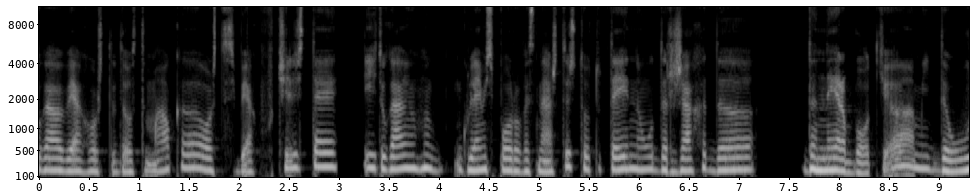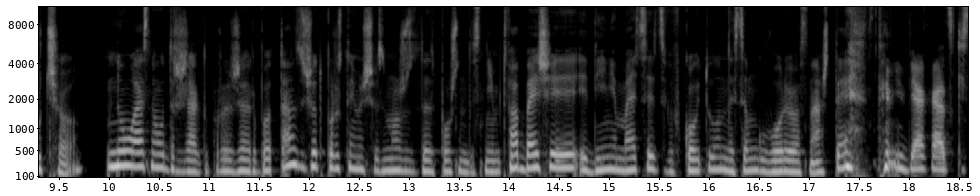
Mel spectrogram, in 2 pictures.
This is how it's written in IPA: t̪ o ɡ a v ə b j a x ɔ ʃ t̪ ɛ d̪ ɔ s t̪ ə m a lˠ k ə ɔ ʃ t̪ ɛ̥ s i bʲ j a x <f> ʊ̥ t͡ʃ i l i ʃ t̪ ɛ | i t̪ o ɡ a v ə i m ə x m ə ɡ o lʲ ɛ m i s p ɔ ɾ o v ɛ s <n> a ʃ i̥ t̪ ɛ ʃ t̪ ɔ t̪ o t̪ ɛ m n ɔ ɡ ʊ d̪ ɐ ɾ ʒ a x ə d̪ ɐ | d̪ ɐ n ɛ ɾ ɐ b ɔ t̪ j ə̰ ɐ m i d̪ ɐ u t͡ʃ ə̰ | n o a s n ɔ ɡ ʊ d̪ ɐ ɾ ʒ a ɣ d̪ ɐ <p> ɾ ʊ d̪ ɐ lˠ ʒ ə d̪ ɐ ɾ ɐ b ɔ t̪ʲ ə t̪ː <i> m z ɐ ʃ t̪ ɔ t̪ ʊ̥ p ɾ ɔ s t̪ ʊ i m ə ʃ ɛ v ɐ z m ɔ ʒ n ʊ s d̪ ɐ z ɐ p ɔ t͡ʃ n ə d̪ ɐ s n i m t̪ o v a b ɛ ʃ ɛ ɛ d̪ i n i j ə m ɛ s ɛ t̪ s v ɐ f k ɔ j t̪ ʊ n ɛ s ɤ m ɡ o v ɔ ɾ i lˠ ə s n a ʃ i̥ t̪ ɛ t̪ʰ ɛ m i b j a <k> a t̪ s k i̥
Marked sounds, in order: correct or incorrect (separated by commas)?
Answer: correct, correct, correct, incorrect, incorrect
